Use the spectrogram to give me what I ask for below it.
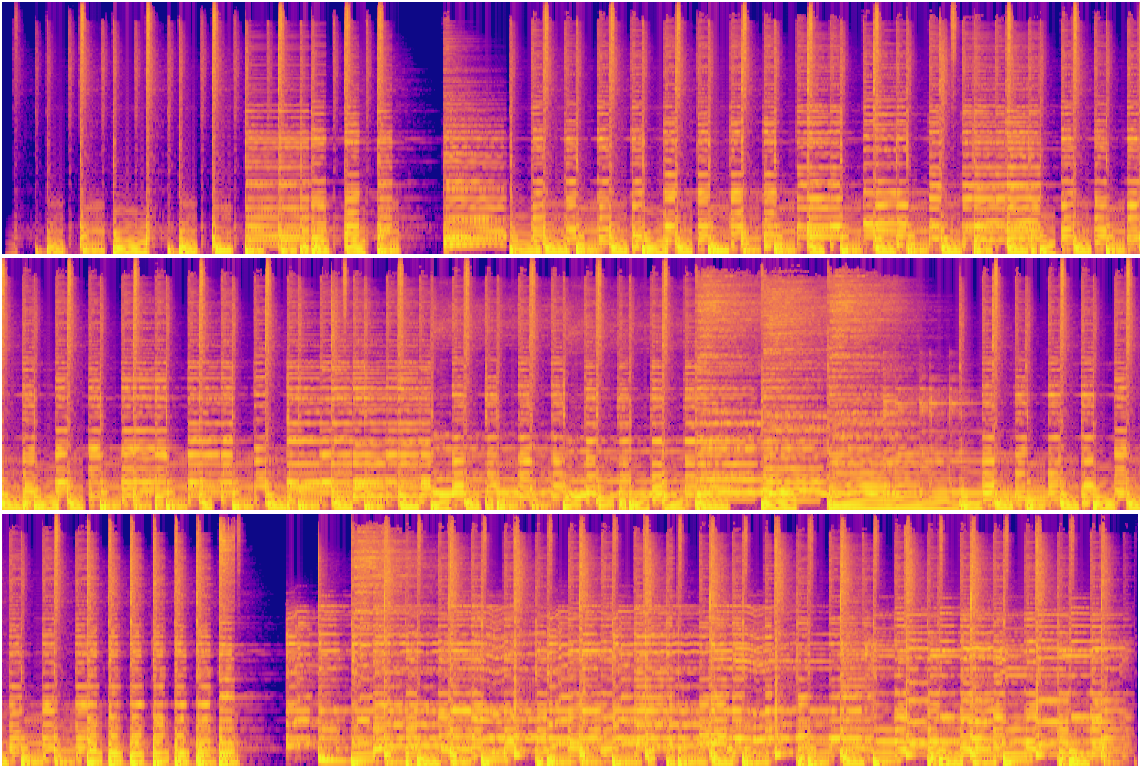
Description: Demo/Koop midifile
Genre: Rock & Roll / Boogie / Twist / Rockabilly
Toonsoort: D
- Vocal harmony tracks
Demo's zijn eigen opnames van onze digitale arrangementen.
